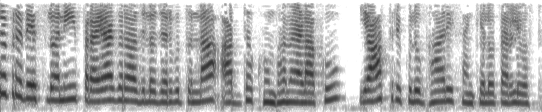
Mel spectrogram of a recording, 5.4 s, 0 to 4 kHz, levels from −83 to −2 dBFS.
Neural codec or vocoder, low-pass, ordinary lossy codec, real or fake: none; 3.6 kHz; AAC, 32 kbps; real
